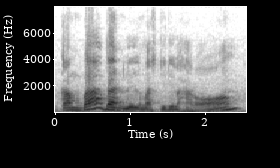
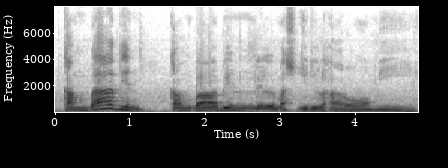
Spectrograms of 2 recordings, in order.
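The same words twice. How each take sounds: First: "Kam baban lil masjidil haram?" slow, rising at the end like a question; slow teacher's question with a lifted ending; question intonation. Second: "Kam babin lil masjidil harami?" slow, falling at the end like a statement; slow teacher's reading with a falling statement tune; statement intonation. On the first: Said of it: "Jadi ubah jadi pertanyaan". (intonasi pertanyaan, naik di akhir) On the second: (intonasi pernyataan, turun di akhir) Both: Shown as a demonstration.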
